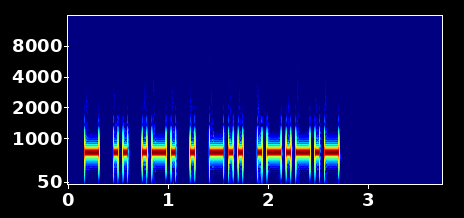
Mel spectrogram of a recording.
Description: Morse code, heard as a keyed tone, about 25 wpm, 700 Hz. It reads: TIRED.
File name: practice / 25wpm / Sentences with 3-Word Phrases - 25wpm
